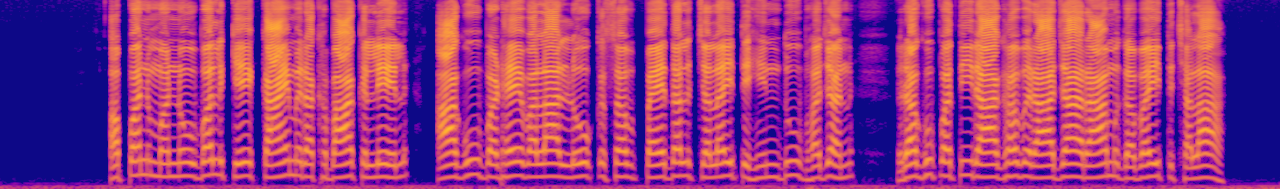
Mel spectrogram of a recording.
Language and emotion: Maithili, neutral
